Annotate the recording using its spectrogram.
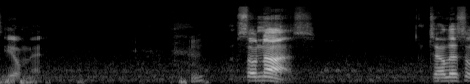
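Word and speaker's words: Illmatic: Ilmanic in the I know I mispronounced that. It's Ilmatic.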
